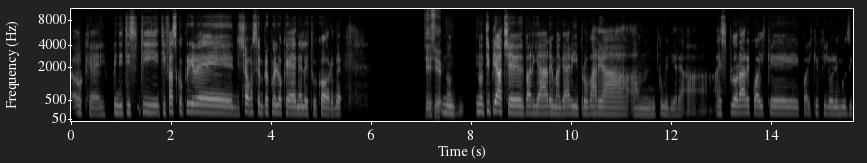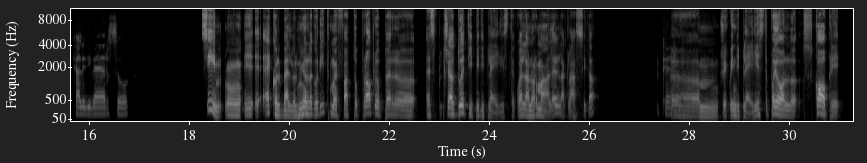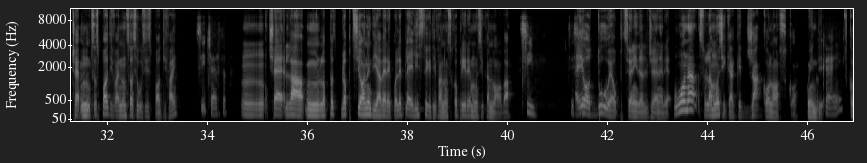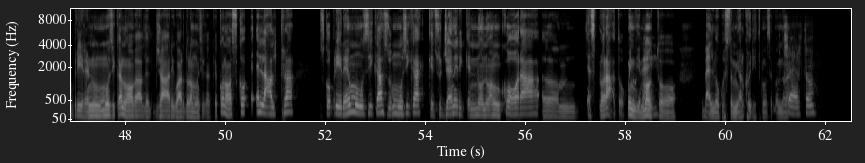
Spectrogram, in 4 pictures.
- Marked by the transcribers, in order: laughing while speaking: "il mio"; "algoritmo" said as "lagoritmo"; "cioè" said as "che"; "cioè" said as "ceh"; "cioè" said as "ceh"; laughing while speaking: "algoritmo"; other background noise
- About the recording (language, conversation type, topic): Italian, podcast, Come organizzi la tua routine mattutina per iniziare bene la giornata?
